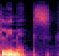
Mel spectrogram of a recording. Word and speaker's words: Linux: So, so he's basically My name is Linus Torvalds, and I pronounce and I pronounce Linux Linux.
